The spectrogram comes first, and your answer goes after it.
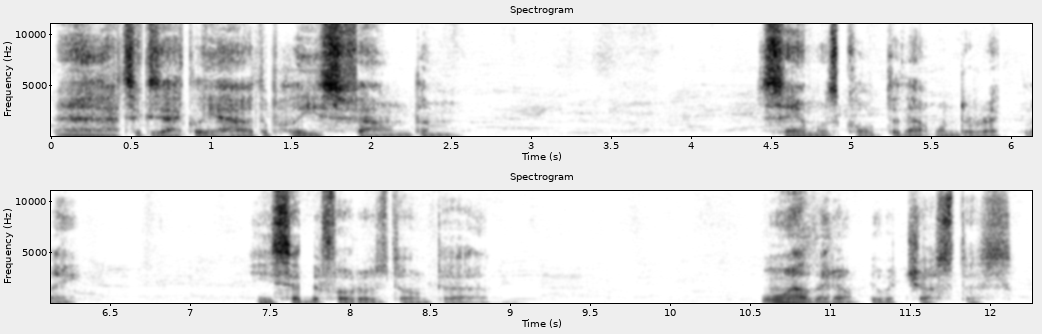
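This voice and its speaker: A man playing a composed, wry incubus investigator in a scripted roleplay audio drama, speaking in a measured, deliberate, conversational way. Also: on the low side, little pitch movement, husky. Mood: serious, measured. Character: composed, wry male incubus demon investigator, politely self-assured.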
